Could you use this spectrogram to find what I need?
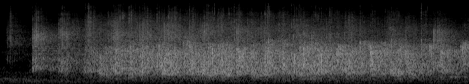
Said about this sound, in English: And because of your generosity, this church is a church. So give yourself a round of applause for that.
